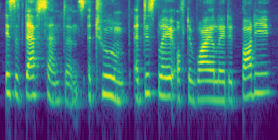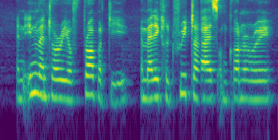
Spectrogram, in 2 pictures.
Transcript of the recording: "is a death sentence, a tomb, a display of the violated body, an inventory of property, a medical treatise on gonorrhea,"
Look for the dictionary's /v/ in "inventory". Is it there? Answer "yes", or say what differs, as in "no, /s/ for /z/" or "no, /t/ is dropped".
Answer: yes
